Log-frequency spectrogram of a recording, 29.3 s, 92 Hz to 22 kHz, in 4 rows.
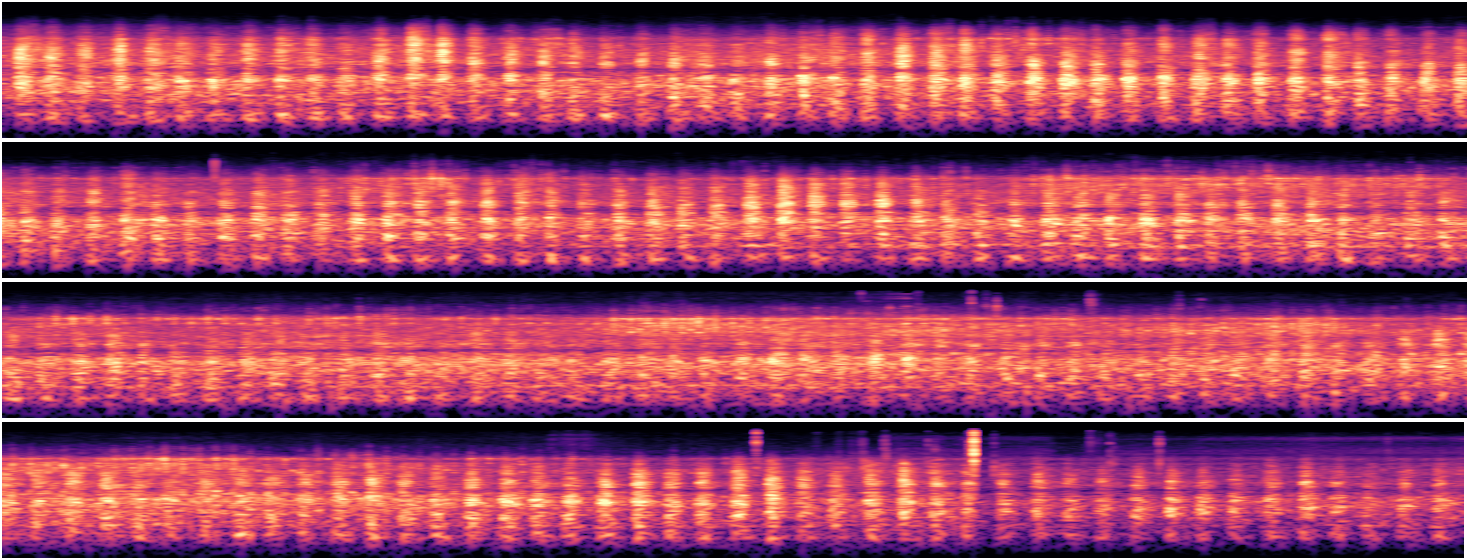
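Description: LMS Black 5 two-cylinder 4-6-0 steam locomotive working hard on a climb: a fast, steady, unbroken beat of exhaust chuffs with rail noise from the train. It eases a little near the end as the train draws away.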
